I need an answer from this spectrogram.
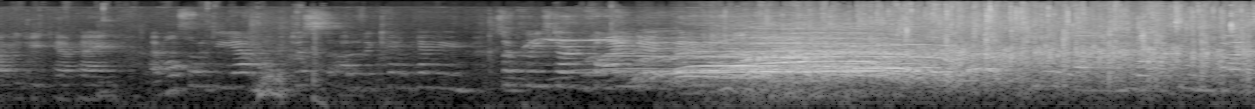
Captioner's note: audience cheers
